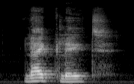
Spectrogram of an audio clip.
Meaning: 1. a pall 2. a funeral shroud
- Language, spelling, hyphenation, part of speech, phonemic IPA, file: Dutch, lijkkleed, lijk‧kleed, noun, /ˈlɛi̯.kleːt/, Nl-lijkkleed.ogg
